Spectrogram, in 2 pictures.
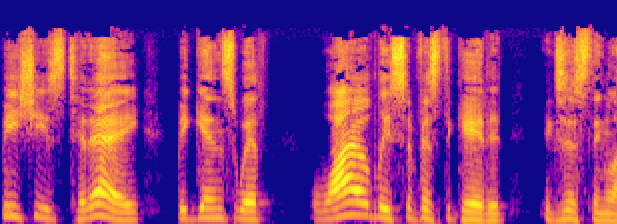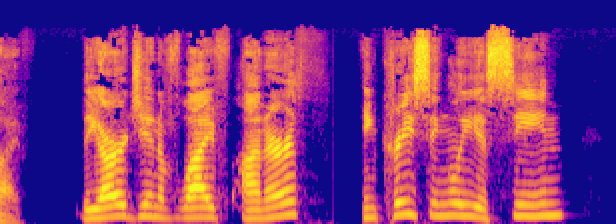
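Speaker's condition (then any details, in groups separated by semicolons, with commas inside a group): No condition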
